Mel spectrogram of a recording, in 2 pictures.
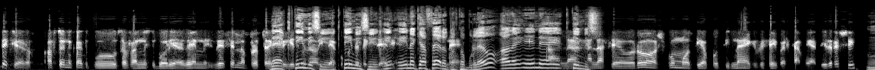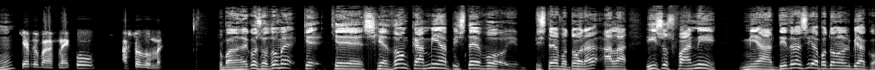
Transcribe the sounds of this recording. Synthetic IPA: ðeɡze̞̰ɾo̞̰ɐ̰ft̪o̞ine̞kɐt̪ipuθɐfɐnist̪ibo̞ɾiɐðenðeθelonɐpɾot̪ɾeneːkt̪imissiekt̪imis̬iiineceɐfθe̞ɾot̪oɐft̪op̬ule̞o̞ɐlɐineːlk̪imisɐθe̞o̞ɾo̞ɐspumeo̞t̪iɐpo̞t̪inɐekðeθɐipɐɾçi̥kɐmiɐːnd̪iðɾɐsiceɐpot̪obɐnɐθnɐiko | ɐst̪o̞ðume | t̪o̞pɐnɐθnɐjkoɐs̬t̪o̞ðume̞cece̞sçe̞ðo̞ŋkɐmiɐpist̪e̞vo̞pist̪e̞vo̞t̪o̞ɾɐːlɐ | iso̞sfɐni | mɲɐːnd̪iðɾɐsiɐpo̞t̪o̞no̞limbiɐko̞

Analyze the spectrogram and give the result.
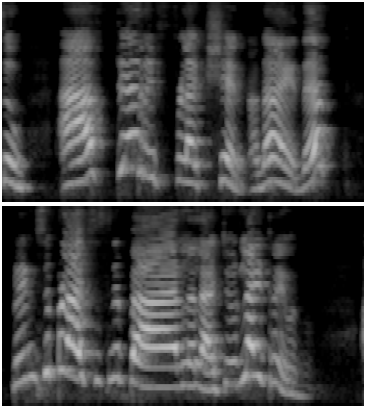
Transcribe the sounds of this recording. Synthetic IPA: um | aːfʈɐːifɭɐkʂɐnɐðaːjɐðɨ | pɾinsipːɐɭaːksɐsinɨpaːɾɐlɐlaːt͡ɕːuoɾulɐjʈːɐrɐjʋɐnːu

